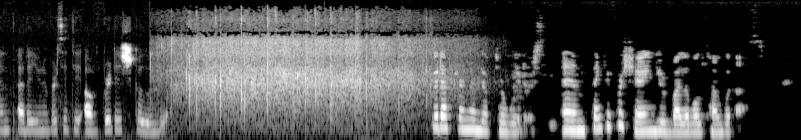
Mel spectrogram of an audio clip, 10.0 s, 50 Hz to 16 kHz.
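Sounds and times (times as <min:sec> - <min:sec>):
speech: 0:00.1 - 0:02.6, 0:05.4 - 0:09.4
audience applause after the introduction of a university chemistry professor at a talk: 0:02.0 - 0:06.1.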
